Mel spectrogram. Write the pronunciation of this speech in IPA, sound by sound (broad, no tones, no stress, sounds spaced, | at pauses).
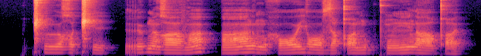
ǁʰ ɯː ʁ ɯ ǁʰ i | r ʉ b ẽ ʁ aː v ã | ãː l ɯ ŋʷ ɘ h ɔː j ɔː z i qʼ ʉ i̯ m ɯ b kʷʰ ĩː l aː qʼ e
